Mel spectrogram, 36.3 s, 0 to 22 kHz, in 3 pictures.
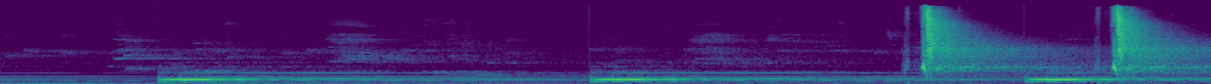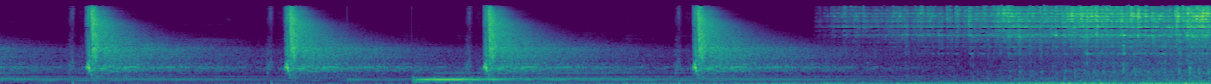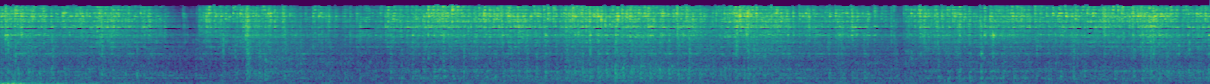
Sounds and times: gongs 0.0 - 36.3
whips 9.1 - 10.0
whips 13.0 - 13.7
whips 14.8 - 15.7
immense noise of gears and chains 20.4 - 36.3

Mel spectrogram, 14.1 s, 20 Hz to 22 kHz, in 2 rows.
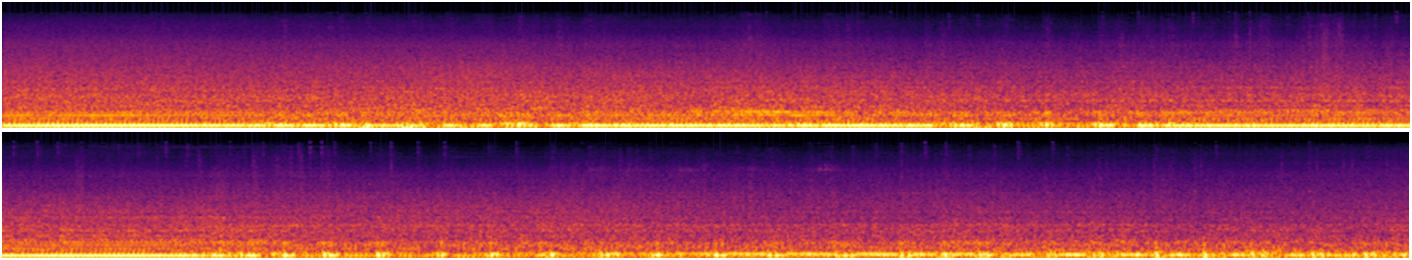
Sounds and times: tuk tuk motorcycle taxi on board various speeds 0.0 - 14.0

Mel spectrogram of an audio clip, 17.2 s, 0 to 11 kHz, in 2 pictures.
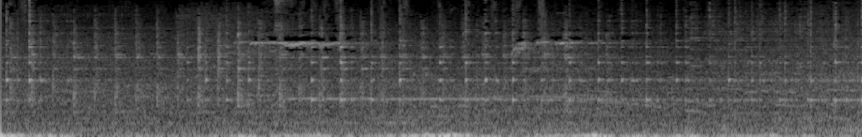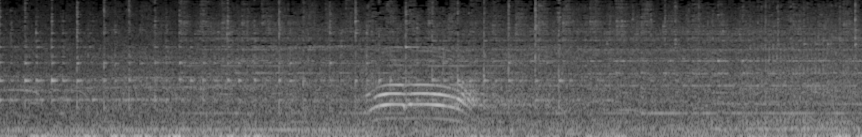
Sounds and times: people bang pans 7.0 - 16.7
scream at the windows 12.2 - 13.6

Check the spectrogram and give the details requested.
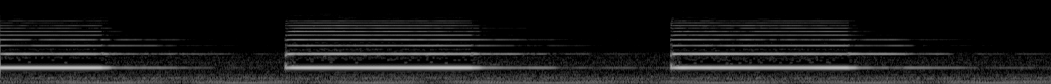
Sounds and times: warning siren 0.0 - 10.5

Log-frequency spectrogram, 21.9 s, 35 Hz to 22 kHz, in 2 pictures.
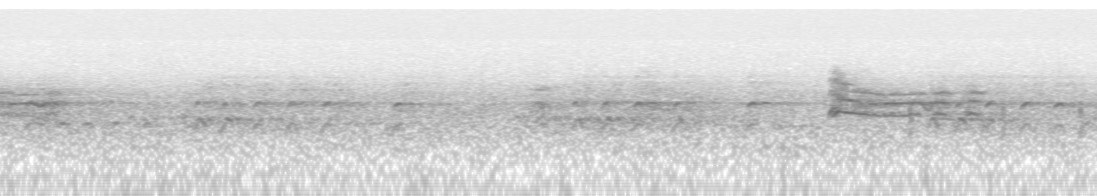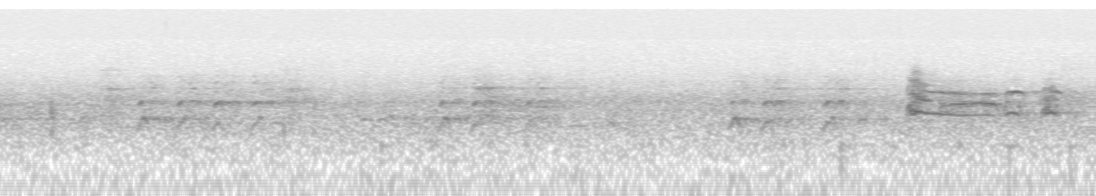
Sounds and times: Dogs 0.0 - 4.4
Dogs 5.3 - 17.2
Dogs 18.3 - 21.9

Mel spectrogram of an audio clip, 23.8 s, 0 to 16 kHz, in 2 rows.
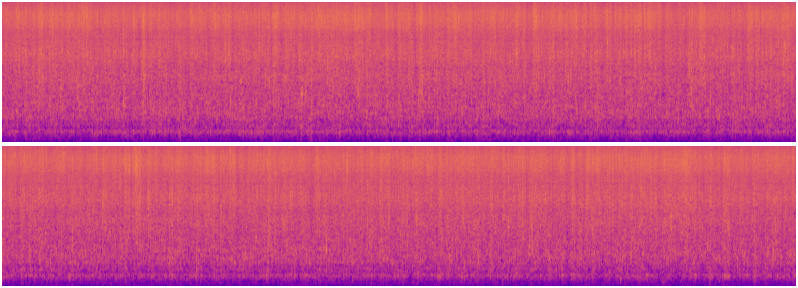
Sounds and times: waterfall 0.0 - 23.8

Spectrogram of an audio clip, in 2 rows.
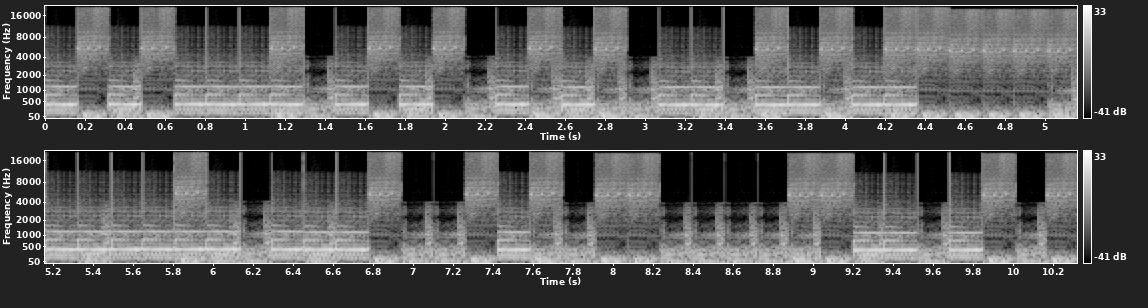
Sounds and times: Drum Loop 0.0 - 8.2
Drum Loop 8.9 - 10.3

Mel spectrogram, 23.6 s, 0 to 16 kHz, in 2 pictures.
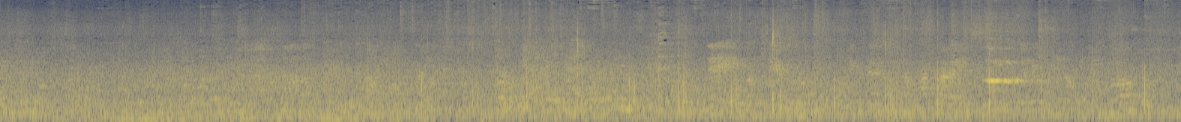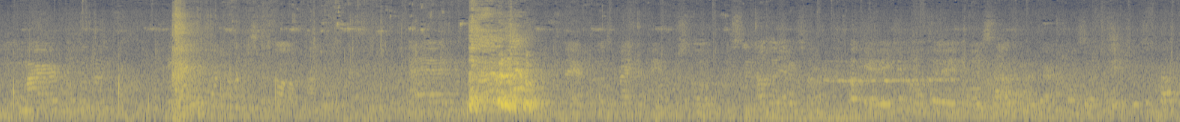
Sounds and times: People passing by, talking 0.0 - 23.6
bicycles pass 12.2 - 16.5

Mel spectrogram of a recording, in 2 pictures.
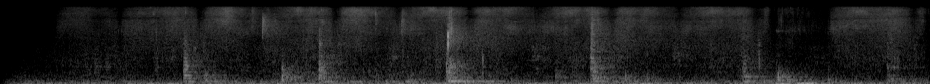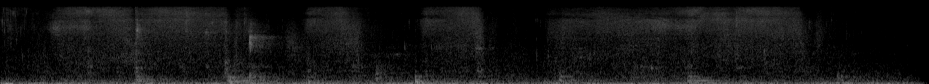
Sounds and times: cleaning the blackboard with a sponge 0.6 - 18.2

